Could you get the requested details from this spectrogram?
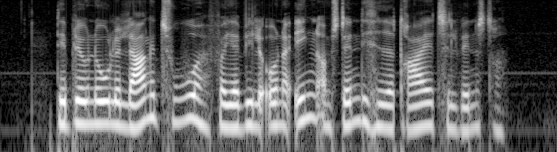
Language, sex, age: Danish, female, 35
